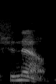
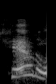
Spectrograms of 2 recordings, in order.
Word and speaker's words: Chanel: And growing up, when I saw Chanel spelled the way it's spelled for, you know, the brands or Coco Chanel, I thought it was Channel.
